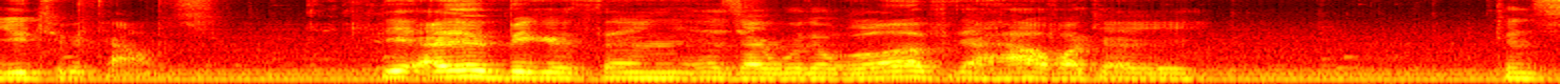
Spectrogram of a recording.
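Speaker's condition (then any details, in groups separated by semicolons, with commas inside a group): Cerebral palsy; affects legs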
